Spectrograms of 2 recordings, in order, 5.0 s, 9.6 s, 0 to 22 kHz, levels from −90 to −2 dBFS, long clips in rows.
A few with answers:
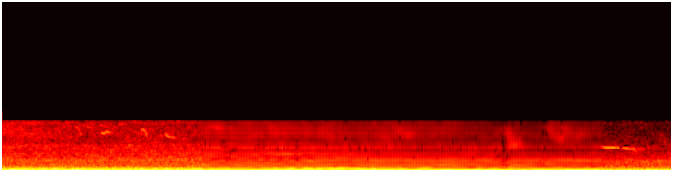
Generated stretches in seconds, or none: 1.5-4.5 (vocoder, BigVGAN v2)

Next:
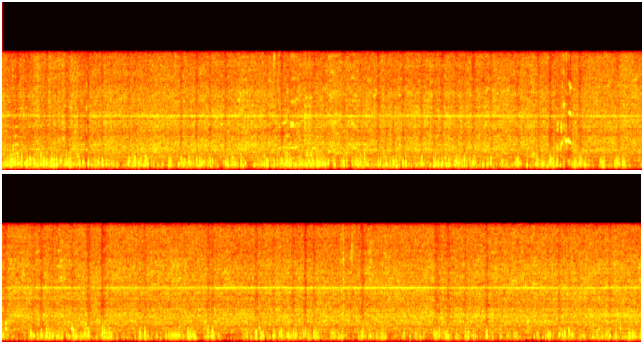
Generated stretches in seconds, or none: none

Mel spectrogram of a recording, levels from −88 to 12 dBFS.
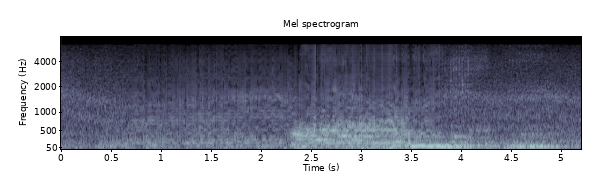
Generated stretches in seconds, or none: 0.7-3.8 (vocoder, BigVGAN v2)

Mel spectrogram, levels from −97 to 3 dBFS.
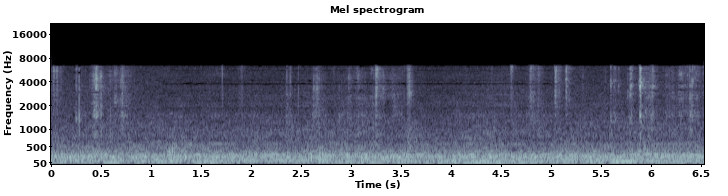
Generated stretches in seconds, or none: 1.1-5.0 (codec, SNAC)

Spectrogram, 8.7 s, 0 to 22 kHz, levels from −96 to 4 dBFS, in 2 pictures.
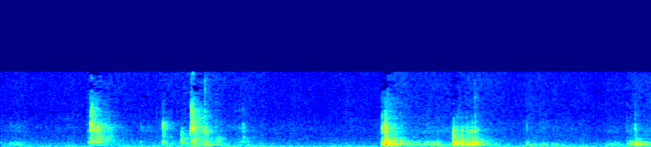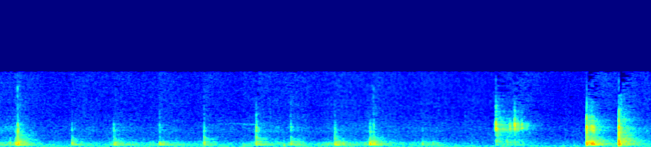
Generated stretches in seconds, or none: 2.5-3.9 (vocoder, Vocos); 6.5-7.8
